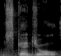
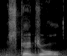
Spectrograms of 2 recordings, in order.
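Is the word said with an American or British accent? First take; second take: American; American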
